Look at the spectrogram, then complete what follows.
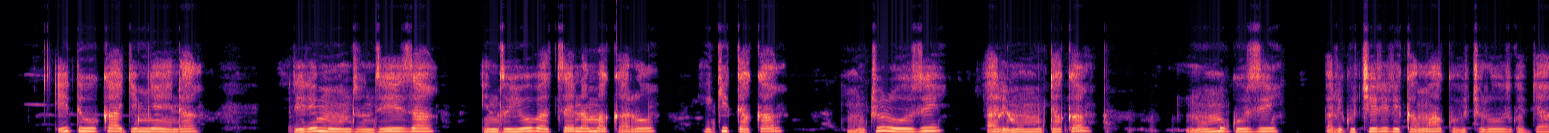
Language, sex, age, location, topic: Kinyarwanda, female, 25-35, Musanze, finance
